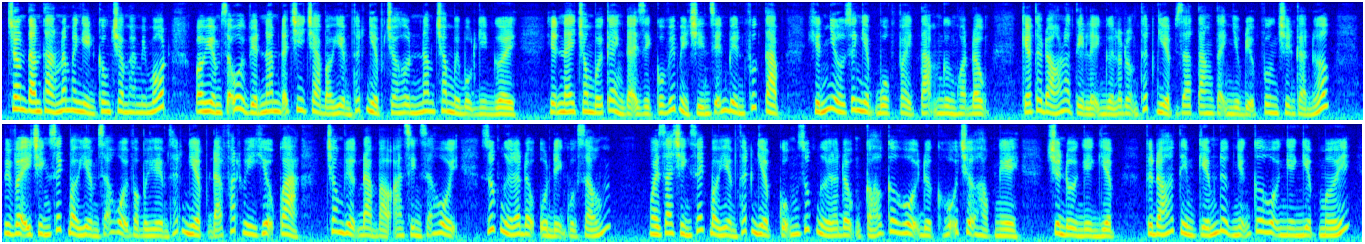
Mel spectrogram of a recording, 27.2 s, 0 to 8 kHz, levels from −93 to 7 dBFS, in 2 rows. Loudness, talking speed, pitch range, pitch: -29 LUFS, 295 wpm, 175-235 Hz, 200 Hz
